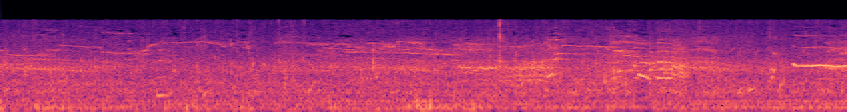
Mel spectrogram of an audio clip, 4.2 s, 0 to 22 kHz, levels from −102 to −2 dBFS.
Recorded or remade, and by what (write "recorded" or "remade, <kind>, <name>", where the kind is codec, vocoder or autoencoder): remade, vocoder, BigVGAN v2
